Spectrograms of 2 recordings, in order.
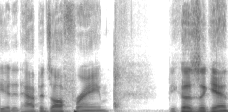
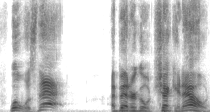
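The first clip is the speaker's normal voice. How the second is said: higher, fast stock video-game line; mock NPC guard; 6 semitones higher, 4 dB louder, faster than usual. Game guard hearing a noise, stock NPC voice. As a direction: rattle it off like a scripted NPC. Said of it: "Someone goes".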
